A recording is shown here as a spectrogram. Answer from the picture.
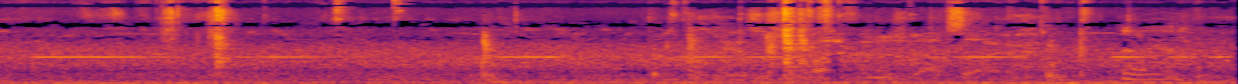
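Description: Outdoor background: a steady low rumble with a faint beep that sounds about once a second, and a few light knocks.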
